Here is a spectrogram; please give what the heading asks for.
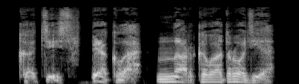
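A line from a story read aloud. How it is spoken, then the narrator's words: Vicious hiss. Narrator (Russian): паладин с перебитой спиной злобно прошипел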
